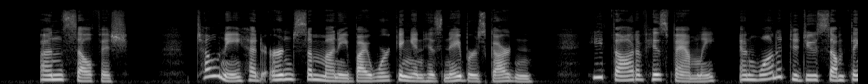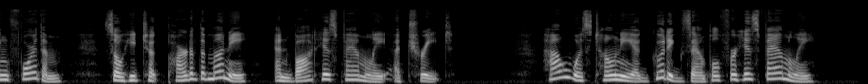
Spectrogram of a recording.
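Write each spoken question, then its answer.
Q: How was Tony a good example for his family?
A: He used part of his money to buy his family a treat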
